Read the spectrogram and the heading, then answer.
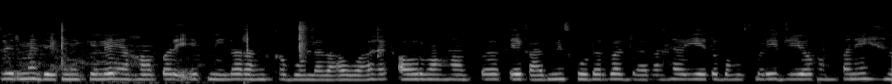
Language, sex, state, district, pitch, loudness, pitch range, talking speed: Hindi, female, Jharkhand, Sahebganj, 235 Hz, -33 LUFS, 230-240 Hz, 210 wpm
